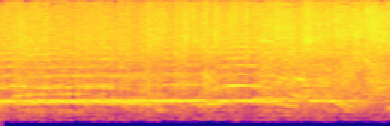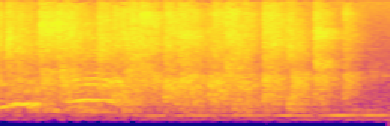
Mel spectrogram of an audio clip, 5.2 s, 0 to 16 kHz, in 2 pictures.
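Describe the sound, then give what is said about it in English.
A live audience at the Adaptavist Winter Conference 2018 cheers and claps, a loud, sustained wash of applause mixed with shouts and whoops that tapers off slightly toward the end. “Can we hear the live audience?”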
